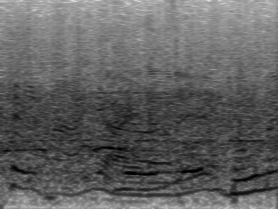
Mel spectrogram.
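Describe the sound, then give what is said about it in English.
A crowd boos together in a loud, sustained wash of low, droning voices that swell and dip, with some clapping or general crowd noise underneath. “You over here booing?”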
